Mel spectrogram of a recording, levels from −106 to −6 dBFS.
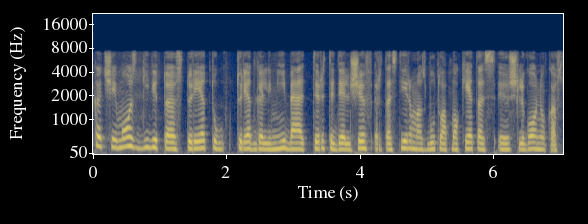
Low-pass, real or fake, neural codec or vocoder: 7.2 kHz; real; none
